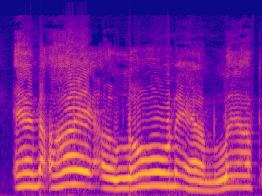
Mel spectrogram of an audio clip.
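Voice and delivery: slow, drawn-out self-pitying whine; whiny self-pity. Acted. Elijah moaning to God in a pity party, whiny. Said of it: "he's having this pity party".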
